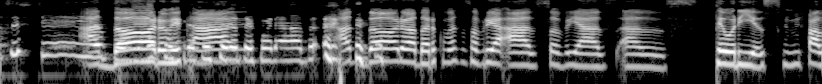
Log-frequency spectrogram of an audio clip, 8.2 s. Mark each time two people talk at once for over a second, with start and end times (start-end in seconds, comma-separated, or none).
0.8-2.5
